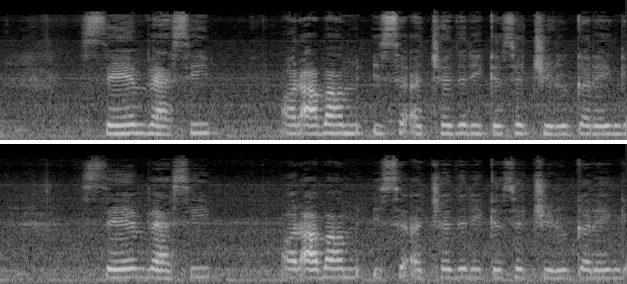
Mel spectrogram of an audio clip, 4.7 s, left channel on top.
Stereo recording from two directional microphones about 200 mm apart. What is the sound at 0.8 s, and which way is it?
A woman's voice, 50° left (ahead or behind).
